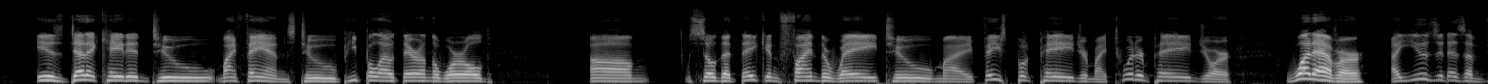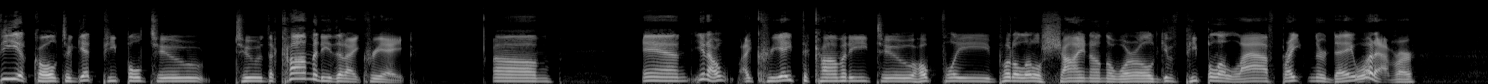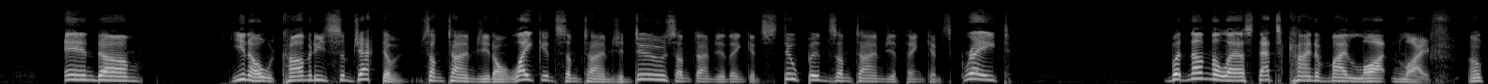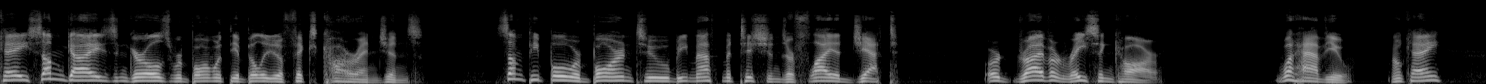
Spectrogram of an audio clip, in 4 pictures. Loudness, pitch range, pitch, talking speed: -25 LUFS, 130-180 Hz, 155 Hz, 140 wpm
